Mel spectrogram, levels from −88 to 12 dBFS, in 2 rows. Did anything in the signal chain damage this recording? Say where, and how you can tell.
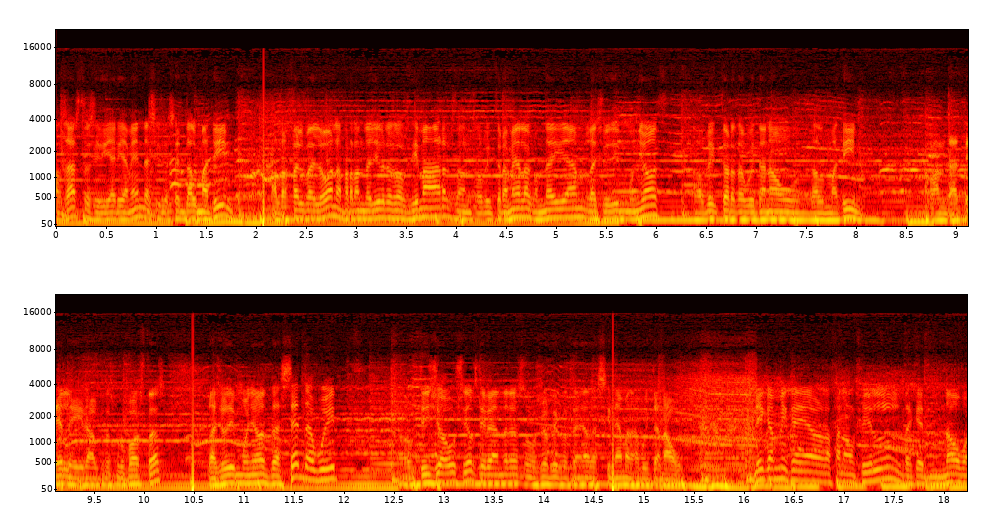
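Yes. Single bangs at 2.07 s, 10.48 s and 14.68 s are invalid numbers at full scale. A processing stage produced infinite or invalid values, which were pinned to maximum level for one block. Lengths of about 6, 12 and 6 ms fit 256- and 512-sample buffers.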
